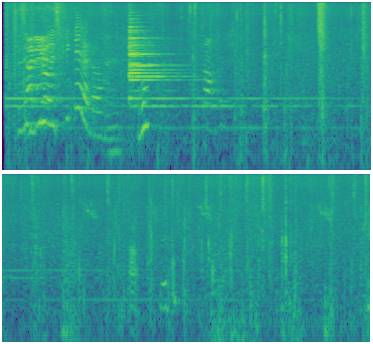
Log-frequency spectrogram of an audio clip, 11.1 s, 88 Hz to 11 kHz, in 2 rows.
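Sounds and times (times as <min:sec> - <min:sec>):
footsteps: 0:00.0 - 0:11.0
bell ringing: 0:00.1 - 0:01.3, 0:01.9 - 0:06.2.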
